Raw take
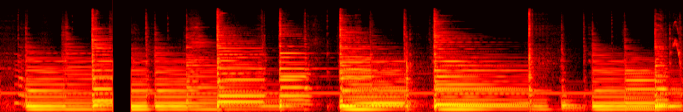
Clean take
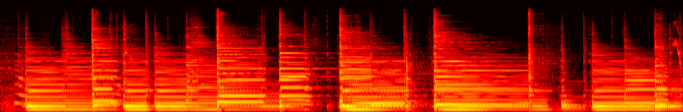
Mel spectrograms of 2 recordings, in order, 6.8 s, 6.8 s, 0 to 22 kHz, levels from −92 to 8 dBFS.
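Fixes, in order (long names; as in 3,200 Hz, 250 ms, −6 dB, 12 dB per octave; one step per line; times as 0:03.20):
notch filter 680 Hz, Q 30
ambience match 0:01.12–0:01.31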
